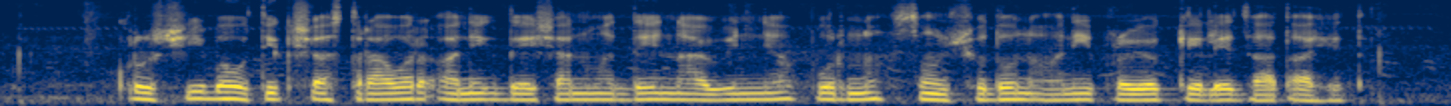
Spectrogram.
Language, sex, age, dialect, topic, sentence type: Marathi, male, 18-24, Standard Marathi, agriculture, statement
